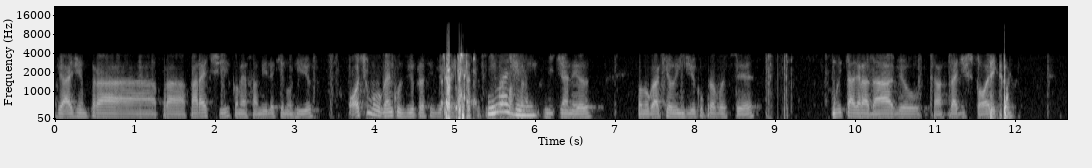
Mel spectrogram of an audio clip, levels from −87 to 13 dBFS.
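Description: Throughout, overdone noise removal leaves near-silent gaps dotted with twinkling specks; a spectrogram shows the background carved into isolated flickering dots. On top sits the GSM full-rate codec, giving a buzzy, gravelly roughness with nothing above 4 kHz, visible as a hard ceiling in the spectrogram, at a rate that fits 13 kbps. From 4.82 to 5.28 s, GSM bit errors corrupt the decoder's filter, pitch and gain values, so the voice squawks, pops and gargles, with sudden level spikes in the waveform and smeared, bent bands in the spectrogram. From 5.86 to 6.33 s the voice dips by roughly 20 dB for about half a second, likely speech suppressed in double talk, where the echo canceller turned down the talker while the other side spoke. The envelope shows a sharp trough there. GSM bit errors return from 8.90 to 9.22 s and from 11.68 to 12.01 s, with the same gargling bursts and spiky, distorted frames.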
